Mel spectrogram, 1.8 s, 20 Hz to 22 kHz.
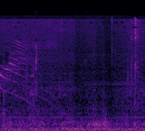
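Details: At sunset on 24 January 2016 at Sabi Sand, a go-away-bird in the background gives its nasal, drawn-out falling 'go-away' alarm-type call over a steady safari vehicle engine rumble and faint voices.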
